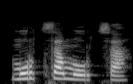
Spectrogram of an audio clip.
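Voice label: "муртса-муртса", Komi, female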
